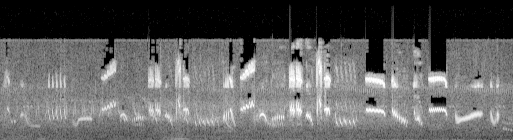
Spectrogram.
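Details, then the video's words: Lark singing in a meadow: a rapid, continuous stream of high, varied chirps and slurred whistles, notes bending up and down with barely a pause between them. "Singing lark in the meadow"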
